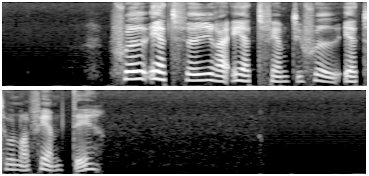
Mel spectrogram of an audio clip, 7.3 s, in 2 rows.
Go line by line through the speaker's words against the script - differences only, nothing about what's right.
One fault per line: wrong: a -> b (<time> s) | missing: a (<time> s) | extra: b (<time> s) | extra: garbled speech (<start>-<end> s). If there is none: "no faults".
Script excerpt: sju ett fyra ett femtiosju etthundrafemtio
no faults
